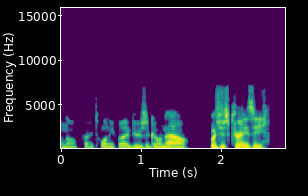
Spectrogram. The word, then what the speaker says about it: Nao: like, I don't know, probably 25 years ago now, which is crazy.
